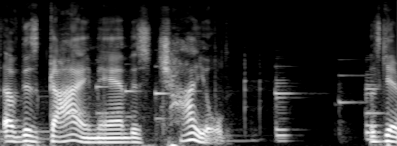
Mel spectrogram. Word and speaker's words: Childe: what you guys told me that's how it's pronounced child that's a child i thought it was chill day it's pronounced child so we're going to react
